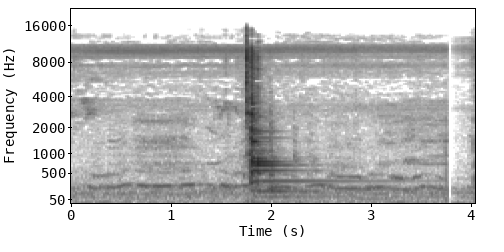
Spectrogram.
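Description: A single sharp metallic clank about two seconds in, ringing on briefly, as the socket wrench on the stabilizer link nut knocks against metal.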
